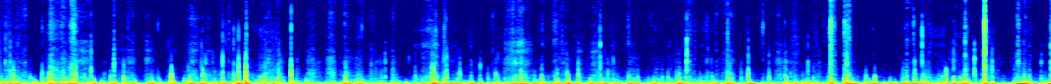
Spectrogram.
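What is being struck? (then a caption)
Thin plastic shower cap. A thin floral plastic shower cap stretched over a microphone is scratched and squeezed with fingernails and fingertips. The result is a dense, continuous stream of muffled crinkling and scratching, heavy in low rumble, with short sharp ticks and brief bright crackles scattered throughout.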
